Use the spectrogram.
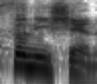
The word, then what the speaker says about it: Phoenician: It is Phoenician. Okay. I was like, I had it in my head. I'm like, uh, the fikanan.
